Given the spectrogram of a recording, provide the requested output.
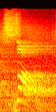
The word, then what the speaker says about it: suso: Suso. So, the second fall to the second syllable.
